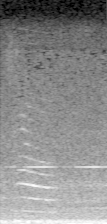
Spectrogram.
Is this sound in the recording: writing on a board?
no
